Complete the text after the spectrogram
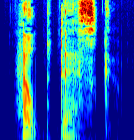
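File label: "helpdesk", British English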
